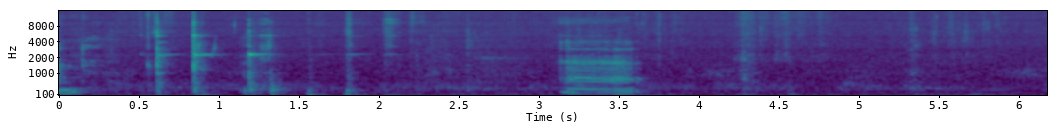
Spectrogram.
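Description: A few quick, light clinks in the first two seconds, one leaving a brief faint ring, from a paintbrush knocking against hard painting gear as it moves from the paper to the paint box. A short hummed 'mm' of a voice comes about three seconds in.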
